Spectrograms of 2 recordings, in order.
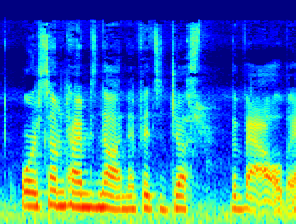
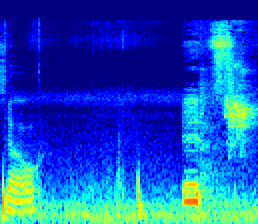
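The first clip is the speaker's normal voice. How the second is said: usual speaking voice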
